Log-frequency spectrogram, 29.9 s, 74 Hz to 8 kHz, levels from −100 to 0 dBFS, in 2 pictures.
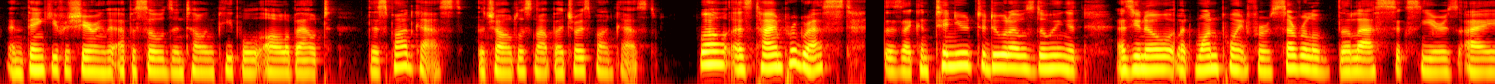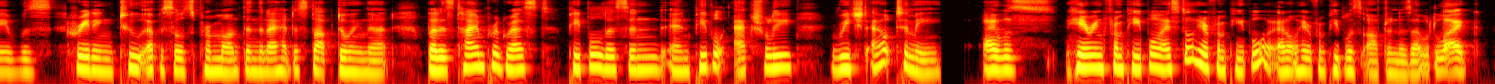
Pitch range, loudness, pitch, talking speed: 150-180 Hz, -27 LUFS, 160 Hz, 195 wpm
